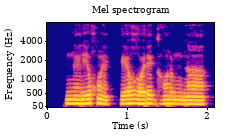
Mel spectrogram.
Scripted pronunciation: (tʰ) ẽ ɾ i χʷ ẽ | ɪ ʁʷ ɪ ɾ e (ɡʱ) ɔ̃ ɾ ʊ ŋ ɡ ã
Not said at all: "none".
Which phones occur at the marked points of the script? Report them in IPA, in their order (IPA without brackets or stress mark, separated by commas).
n, ɡʱ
